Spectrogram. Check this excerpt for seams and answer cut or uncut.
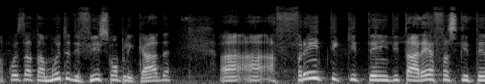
cut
